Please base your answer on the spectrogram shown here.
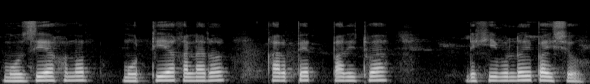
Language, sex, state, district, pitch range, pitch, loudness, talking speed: Assamese, female, Assam, Kamrup Metropolitan, 175-190 Hz, 185 Hz, -18 LUFS, 90 wpm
